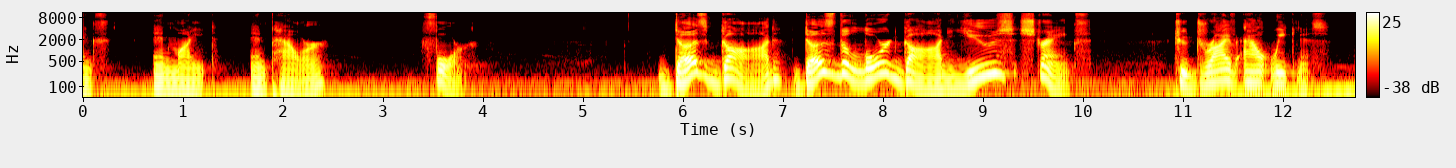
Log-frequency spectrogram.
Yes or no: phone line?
no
